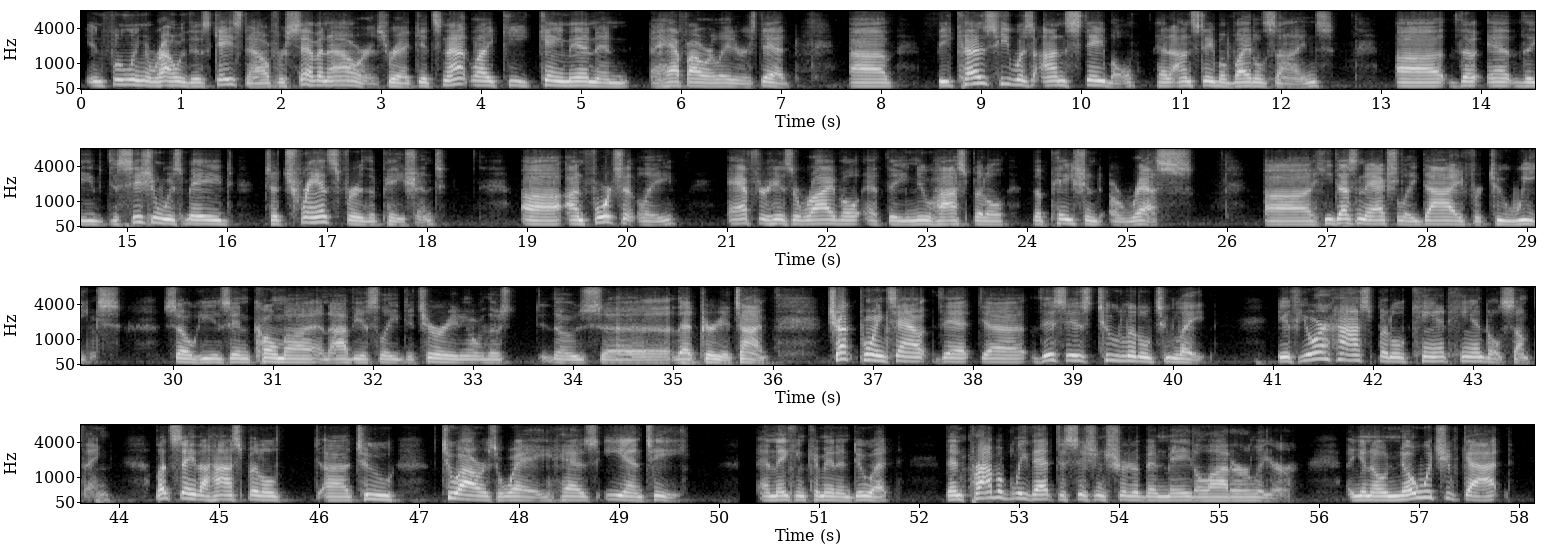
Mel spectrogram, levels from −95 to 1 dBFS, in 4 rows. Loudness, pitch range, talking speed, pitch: -21 LUFS, 130-160 Hz, 135 wpm, 140 Hz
